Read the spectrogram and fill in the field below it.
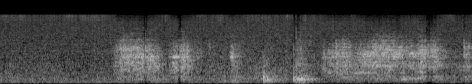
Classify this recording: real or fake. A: fake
